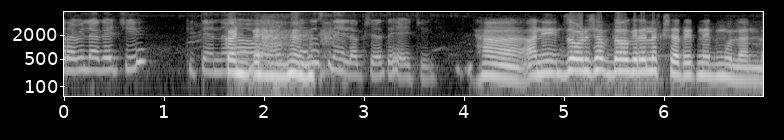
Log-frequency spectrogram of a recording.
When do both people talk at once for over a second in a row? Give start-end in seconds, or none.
none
